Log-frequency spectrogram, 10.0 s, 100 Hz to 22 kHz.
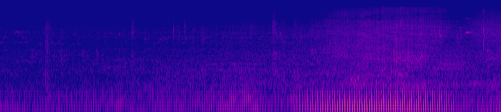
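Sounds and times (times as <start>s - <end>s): small engine of passing vehicle: 0.0s - 10.0s.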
